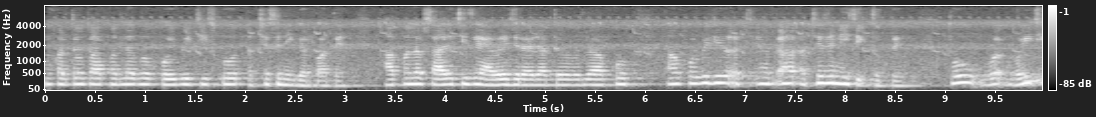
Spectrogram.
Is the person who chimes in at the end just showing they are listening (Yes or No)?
Yes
